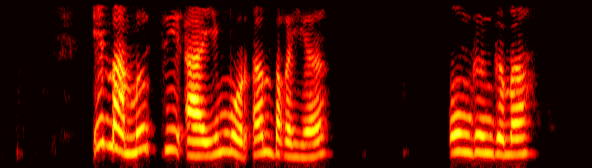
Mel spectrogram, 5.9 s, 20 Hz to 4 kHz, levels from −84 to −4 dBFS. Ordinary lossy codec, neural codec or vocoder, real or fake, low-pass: Opus, 64 kbps; codec, 16 kHz, 16 kbps, FreqCodec, smaller model; fake; 3.6 kHz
